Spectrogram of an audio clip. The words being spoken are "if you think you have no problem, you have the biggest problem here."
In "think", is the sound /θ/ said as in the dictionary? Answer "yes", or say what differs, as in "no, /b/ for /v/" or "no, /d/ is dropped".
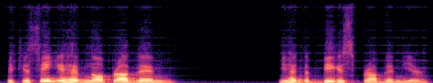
no, /s/ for /θ/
